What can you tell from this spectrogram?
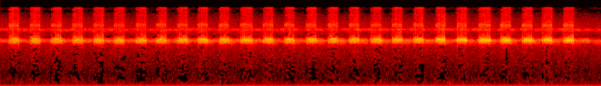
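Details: Bell cricket singing on an autumn night: a steady train of high, ringing pulses, roughly three to four per second, each bright and tinkling, continuing evenly for about eight seconds over a quiet background.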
